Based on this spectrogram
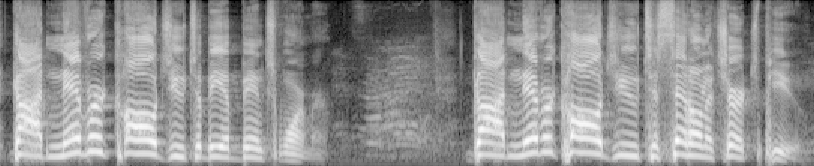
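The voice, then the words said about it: Emphatic preacher-style delivery. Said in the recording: “with good preacher voice.”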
